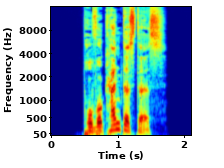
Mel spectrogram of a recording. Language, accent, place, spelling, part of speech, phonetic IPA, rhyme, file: German, Germany, Berlin, provokantestes, adjective, [pʁovoˈkantəstəs], -antəstəs, De-provokantestes.ogg
- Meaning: strong/mixed nominative/accusative neuter singular superlative degree of provokant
